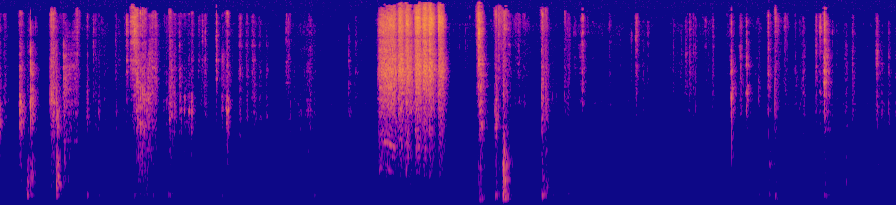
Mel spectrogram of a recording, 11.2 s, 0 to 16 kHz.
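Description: Ryobi cordless drill-driver runs for about a second, roughly halfway through, driving a small screw into a 3D-printed plastic plate. Around it come light clicks and taps of small screws and plastic parts being handled.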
